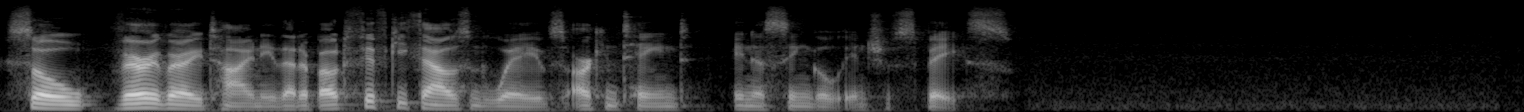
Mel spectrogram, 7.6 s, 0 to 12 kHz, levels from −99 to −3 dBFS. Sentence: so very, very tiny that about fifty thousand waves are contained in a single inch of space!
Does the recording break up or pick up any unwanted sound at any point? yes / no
no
